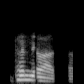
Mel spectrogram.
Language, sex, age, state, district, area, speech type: Sanskrit, female, 45-60, Karnataka, Dakshina Kannada, urban, conversation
